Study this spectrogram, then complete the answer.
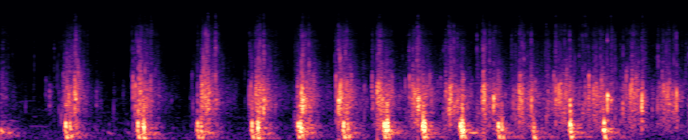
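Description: A crowd at a youth baseball opening ceremony in Pigeon Forge does a slow clap: loud unison hand claps start widely spaced, then gradually quicken into a steady, faster rhythm.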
